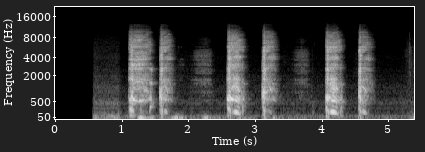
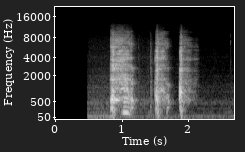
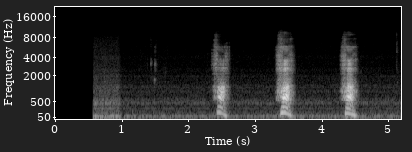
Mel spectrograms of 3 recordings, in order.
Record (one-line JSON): {"three_cough_length": "5.4 s", "three_cough_amplitude": 11890, "three_cough_signal_mean_std_ratio": 0.39, "cough_length": "2.7 s", "cough_amplitude": 12914, "cough_signal_mean_std_ratio": 0.38, "exhalation_length": "5.2 s", "exhalation_amplitude": 8156, "exhalation_signal_mean_std_ratio": 0.24, "survey_phase": "beta (2021-08-13 to 2022-03-07)", "age": "45-64", "gender": "Male", "wearing_mask": "No", "symptom_none": true, "smoker_status": "Never smoked", "respiratory_condition_asthma": false, "respiratory_condition_other": false, "recruitment_source": "REACT", "submission_delay": "1 day", "covid_test_result": "Negative", "covid_test_method": "RT-qPCR", "influenza_a_test_result": "Negative", "influenza_b_test_result": "Negative"}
